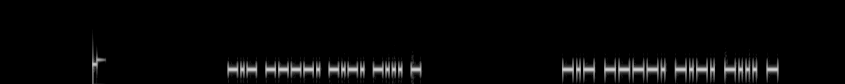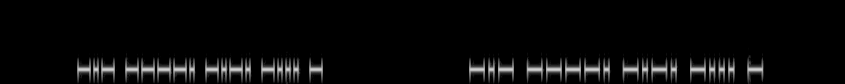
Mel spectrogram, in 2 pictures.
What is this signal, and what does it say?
Morse code, heard as a keyed tone, about 32 wpm, 700 Hz. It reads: K9CBT K9CBT K9CBT K9CBT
